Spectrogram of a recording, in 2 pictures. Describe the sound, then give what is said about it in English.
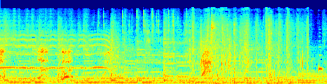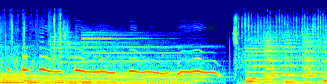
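A dog barks and yips, a few sharp barks followed by drawn-out, whining calls, all over a busy, dense background that drops out briefly near the end. “Wait, that's not my dog.”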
